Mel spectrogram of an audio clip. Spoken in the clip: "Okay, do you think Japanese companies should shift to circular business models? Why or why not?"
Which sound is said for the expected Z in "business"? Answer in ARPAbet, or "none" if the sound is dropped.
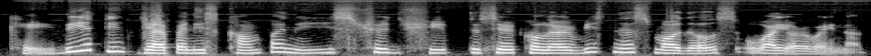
S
